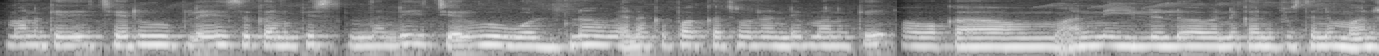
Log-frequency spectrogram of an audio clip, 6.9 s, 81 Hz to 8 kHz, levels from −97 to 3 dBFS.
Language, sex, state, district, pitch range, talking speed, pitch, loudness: Telugu, female, Andhra Pradesh, Anantapur, 190-205 Hz, 165 wpm, 195 Hz, -14 LUFS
